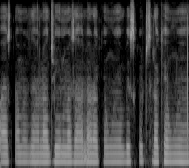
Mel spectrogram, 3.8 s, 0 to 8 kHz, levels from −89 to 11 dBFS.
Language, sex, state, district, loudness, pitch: Hindi, male, Uttar Pradesh, Deoria, -28 LUFS, 130 Hz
